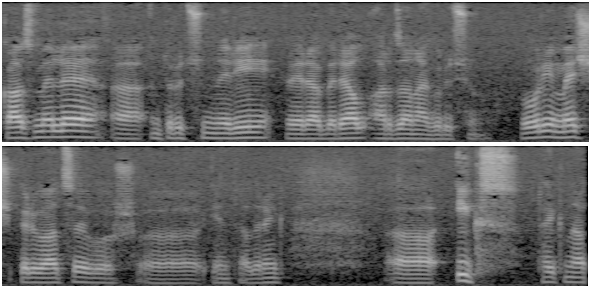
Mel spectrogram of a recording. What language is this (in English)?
Turkish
